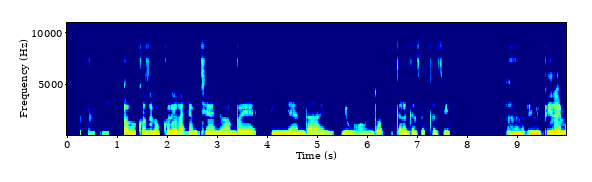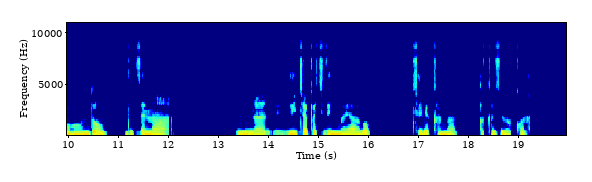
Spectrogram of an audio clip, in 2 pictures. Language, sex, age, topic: Kinyarwanda, female, 18-24, finance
